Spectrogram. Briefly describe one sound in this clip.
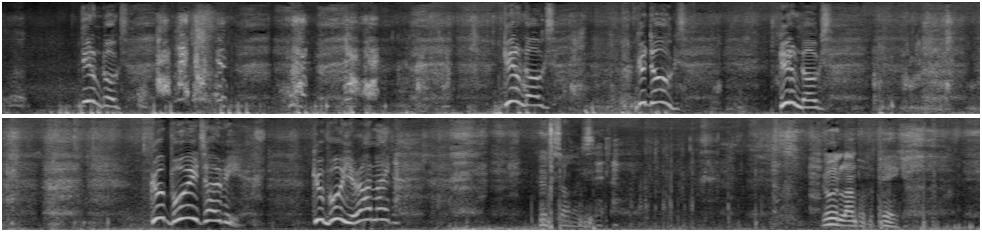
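A dog yelps and whines in high bursts.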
